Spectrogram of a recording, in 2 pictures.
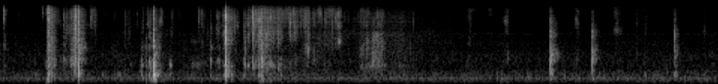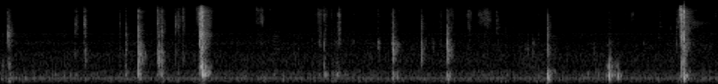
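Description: Plastic wrapping being torn and crinkled off a trading-card box, heaviest about three to five seconds in, among scattered light clicks and taps of cardboard and cards being handled.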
